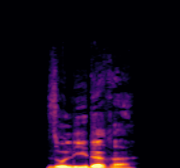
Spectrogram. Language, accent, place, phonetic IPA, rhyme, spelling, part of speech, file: German, Germany, Berlin, [zoˈliːdəʁə], -iːdəʁə, solidere, adjective, De-solidere.ogg
- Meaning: inflection of solid: 1. strong/mixed nominative/accusative feminine singular comparative degree 2. strong nominative/accusative plural comparative degree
